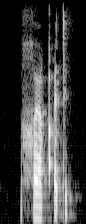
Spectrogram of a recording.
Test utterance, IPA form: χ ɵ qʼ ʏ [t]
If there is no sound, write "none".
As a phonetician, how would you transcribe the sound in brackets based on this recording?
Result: t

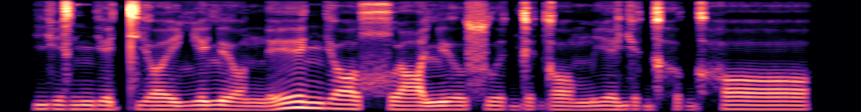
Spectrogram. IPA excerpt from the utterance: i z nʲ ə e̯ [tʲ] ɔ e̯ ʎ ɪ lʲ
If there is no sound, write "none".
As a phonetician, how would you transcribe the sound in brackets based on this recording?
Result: tʲ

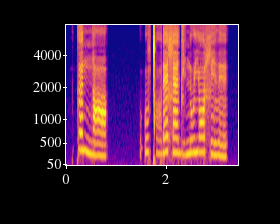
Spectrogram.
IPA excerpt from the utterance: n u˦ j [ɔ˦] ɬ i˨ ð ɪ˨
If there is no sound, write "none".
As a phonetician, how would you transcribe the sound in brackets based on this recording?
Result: ɔ˦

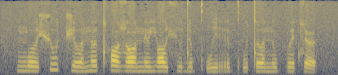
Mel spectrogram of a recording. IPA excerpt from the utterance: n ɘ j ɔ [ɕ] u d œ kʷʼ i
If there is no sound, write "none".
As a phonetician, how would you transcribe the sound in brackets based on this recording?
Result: ɕ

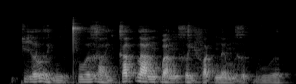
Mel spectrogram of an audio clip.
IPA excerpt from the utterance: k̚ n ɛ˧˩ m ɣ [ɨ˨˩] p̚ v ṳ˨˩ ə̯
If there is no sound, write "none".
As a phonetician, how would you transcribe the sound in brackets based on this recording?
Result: ə˨˩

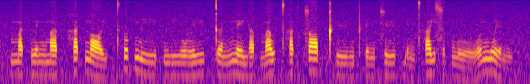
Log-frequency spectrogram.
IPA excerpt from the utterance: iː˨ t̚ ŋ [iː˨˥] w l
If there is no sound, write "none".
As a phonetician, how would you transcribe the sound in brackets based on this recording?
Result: iː˨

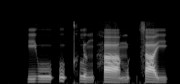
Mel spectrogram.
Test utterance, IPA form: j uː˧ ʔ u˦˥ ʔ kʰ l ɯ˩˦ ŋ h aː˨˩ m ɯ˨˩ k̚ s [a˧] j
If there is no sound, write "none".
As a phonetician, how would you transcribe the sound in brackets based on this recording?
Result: a˧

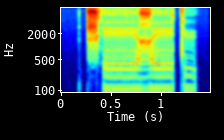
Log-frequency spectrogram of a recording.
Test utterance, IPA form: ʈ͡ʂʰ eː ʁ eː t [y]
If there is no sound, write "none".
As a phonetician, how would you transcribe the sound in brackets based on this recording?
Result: y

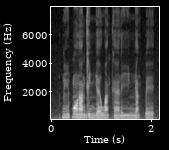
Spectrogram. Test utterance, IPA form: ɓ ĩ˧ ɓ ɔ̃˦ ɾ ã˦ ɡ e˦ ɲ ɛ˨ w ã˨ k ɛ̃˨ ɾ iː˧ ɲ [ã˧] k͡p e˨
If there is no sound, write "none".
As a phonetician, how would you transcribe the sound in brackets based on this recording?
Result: ã˧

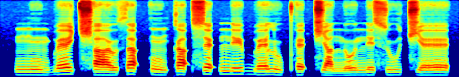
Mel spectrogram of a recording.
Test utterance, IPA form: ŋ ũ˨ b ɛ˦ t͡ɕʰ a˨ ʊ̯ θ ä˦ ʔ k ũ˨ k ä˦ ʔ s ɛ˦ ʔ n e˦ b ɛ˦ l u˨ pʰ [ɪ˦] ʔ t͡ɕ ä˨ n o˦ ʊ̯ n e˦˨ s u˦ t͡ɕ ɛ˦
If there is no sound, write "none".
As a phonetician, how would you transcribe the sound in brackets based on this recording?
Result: ɛ˦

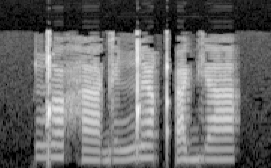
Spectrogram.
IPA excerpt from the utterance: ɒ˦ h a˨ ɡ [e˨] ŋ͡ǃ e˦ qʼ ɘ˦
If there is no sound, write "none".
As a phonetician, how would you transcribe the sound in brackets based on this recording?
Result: e˨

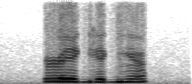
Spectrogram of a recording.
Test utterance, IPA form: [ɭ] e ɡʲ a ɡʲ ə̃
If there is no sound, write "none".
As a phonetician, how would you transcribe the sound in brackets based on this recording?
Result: ɭ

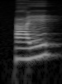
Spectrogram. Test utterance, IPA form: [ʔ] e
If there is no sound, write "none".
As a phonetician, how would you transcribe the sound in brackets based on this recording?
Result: ʕ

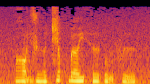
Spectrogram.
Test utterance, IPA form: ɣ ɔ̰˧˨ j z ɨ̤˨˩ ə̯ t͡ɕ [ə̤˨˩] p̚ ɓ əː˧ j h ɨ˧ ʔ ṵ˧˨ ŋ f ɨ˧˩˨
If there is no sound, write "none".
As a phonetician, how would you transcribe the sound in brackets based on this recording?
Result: ə˦˥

